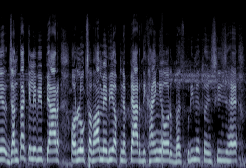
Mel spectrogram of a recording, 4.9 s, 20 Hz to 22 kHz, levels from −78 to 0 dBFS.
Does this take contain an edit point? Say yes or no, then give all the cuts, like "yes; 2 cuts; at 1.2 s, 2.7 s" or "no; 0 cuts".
no; 0 cuts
